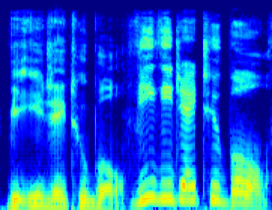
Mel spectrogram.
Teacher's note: Those middle sounds, those vowels, they reduce a lot. It becomes more like VJ tubul.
